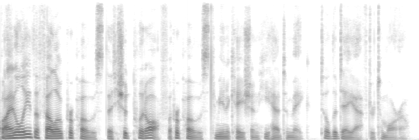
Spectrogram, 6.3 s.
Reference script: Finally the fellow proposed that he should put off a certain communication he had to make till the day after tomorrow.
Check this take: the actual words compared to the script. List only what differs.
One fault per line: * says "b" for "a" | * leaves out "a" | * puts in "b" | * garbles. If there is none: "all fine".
* leaves out "he"
* says "proposed" for "certain"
